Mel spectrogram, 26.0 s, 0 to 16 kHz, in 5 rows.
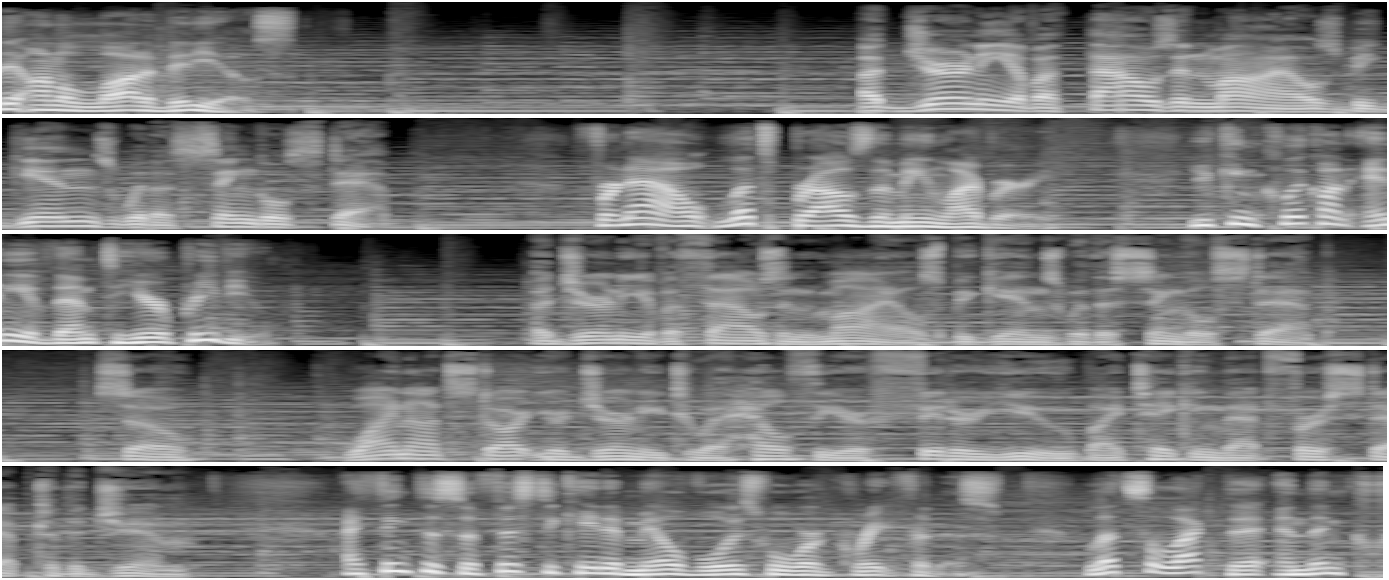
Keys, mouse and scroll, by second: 0.3 click, 7.1 click, 11.2-12.3 drag, 19.1 click, 22.7 click.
